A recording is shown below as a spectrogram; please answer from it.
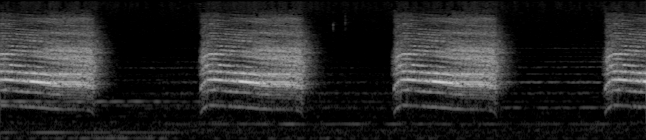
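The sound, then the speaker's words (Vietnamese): Crows caw in a forest: four loud, harsh caws, each under a second long, repeat at a steady rhythm over a low background rumble. “Bỗng nhiên trong khu rừng vắng, tiếng kêu của những con quạ vang lên khiến cho tôi giật mình.”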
